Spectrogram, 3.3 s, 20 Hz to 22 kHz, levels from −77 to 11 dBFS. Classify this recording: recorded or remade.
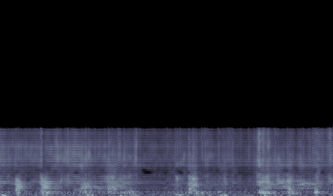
remade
